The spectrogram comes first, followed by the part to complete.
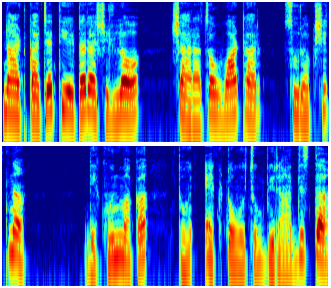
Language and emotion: Goan Konkani, fearful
